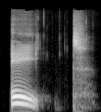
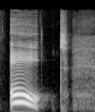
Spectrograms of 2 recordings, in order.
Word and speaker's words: eight: eight don't forget the t at the end eight eight it's spelled that way but it's pronounced just like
